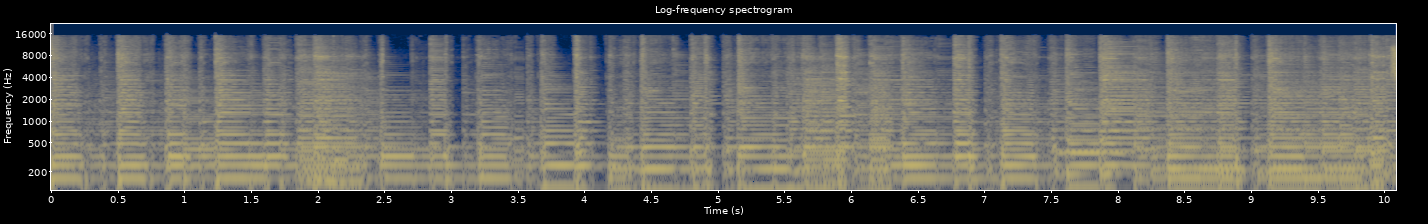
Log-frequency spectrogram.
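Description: Acoustic-electric guitar strummed in a steady rhythm, an instrumental passage with the chords changing a few times and no singing.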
